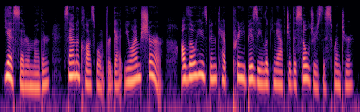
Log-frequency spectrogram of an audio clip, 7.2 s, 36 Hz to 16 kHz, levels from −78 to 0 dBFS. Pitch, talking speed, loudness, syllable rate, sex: 195 Hz, 210 wpm, -21 LUFS, 5.4 syllables/s, female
